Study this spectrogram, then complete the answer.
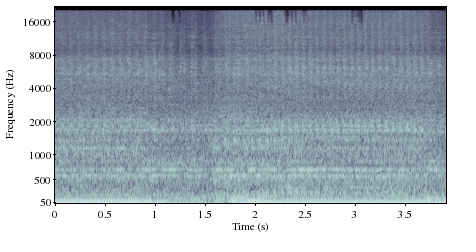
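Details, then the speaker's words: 1975 Jaguar XJ6 Series 2 SWB after a full mechanical rebuild with new valve guides: fast, light, uneven clatter at idle about four per second, a rattly top end; valves are suspected to need re-shimming, and a slight miss is also heard. "Well, the guides have been replaced, everything. So guides have been done. I just wonder why it's a little bit rattly."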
